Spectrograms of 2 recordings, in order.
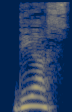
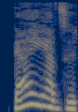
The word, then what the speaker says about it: Diaz: 野球選手右投げ右打ち一般的にディアズはディアスと発音されるが彼の場合ダイアずと発音する 1999 年 mlb ドラフト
